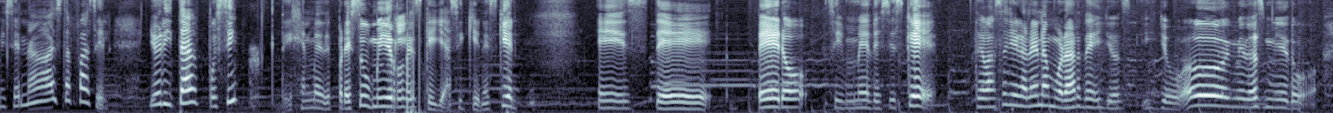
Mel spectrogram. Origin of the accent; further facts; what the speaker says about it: Mexico; yo soy de México.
